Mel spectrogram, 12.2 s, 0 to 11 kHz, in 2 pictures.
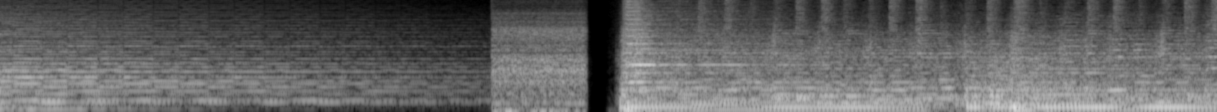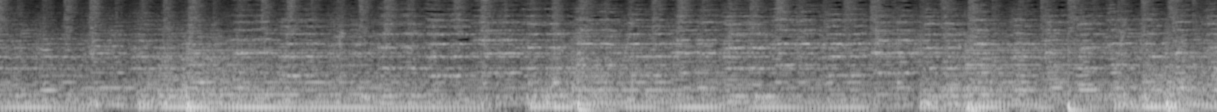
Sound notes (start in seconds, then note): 2.4 static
